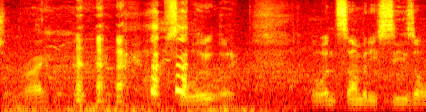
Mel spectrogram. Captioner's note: laughs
